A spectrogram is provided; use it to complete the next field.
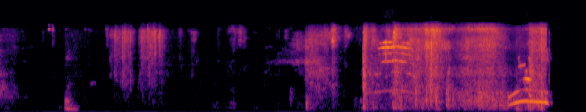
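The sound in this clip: Cats meowing indoors, a few tonal meows with rising pitch clustered toward the end, mixed with soft rustling and shuffling noises after scattered faint taps and bumps.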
